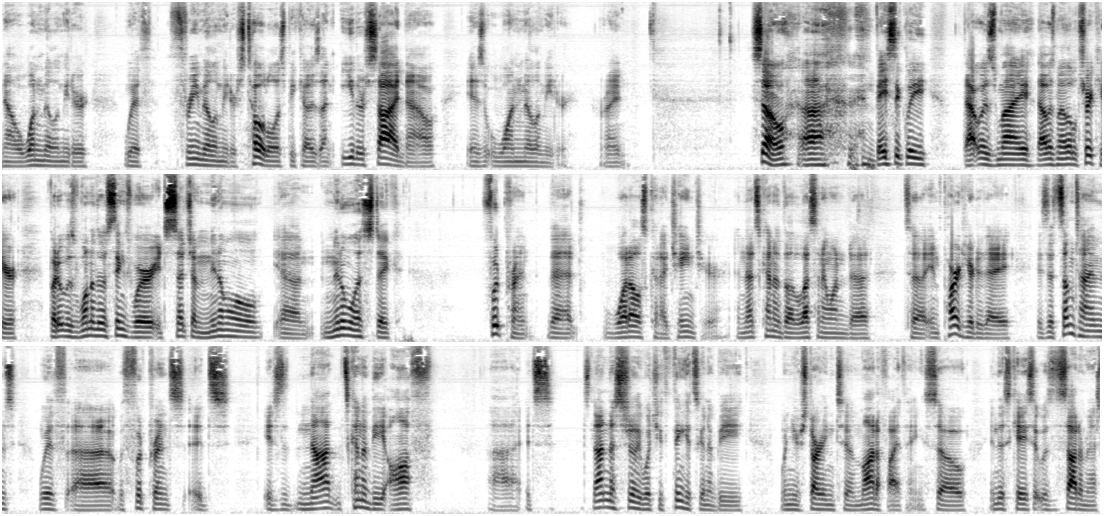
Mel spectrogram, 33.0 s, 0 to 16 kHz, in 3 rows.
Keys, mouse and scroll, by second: 21.0 ctrl+F11.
